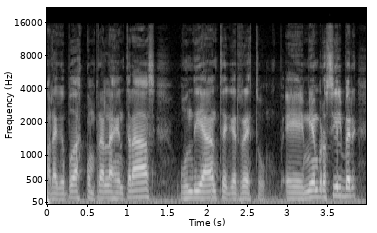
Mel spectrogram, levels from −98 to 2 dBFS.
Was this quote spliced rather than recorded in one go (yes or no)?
no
